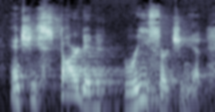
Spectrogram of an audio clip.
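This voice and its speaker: Background noise is noticeable throughout. Over it, a man talks fairly slowly. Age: 70s. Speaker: pastor. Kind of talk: sermon. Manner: halting.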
